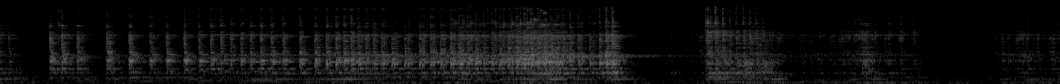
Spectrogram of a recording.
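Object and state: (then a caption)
Steel radiator fins. Fingertips and nails scratch and strum along the grille of thin metal fins on top of a large white painted steel panel radiator. A rapid, ratchet-like run of bright metallic ticks builds into a dense, rasping scrape around the middle. It then breaks off into short pauses and softer strums.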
